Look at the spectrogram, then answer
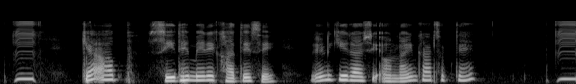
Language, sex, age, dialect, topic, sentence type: Hindi, male, 25-30, Garhwali, banking, question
